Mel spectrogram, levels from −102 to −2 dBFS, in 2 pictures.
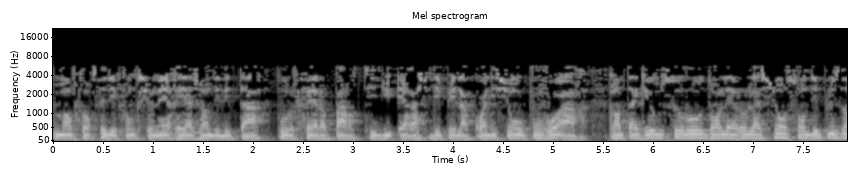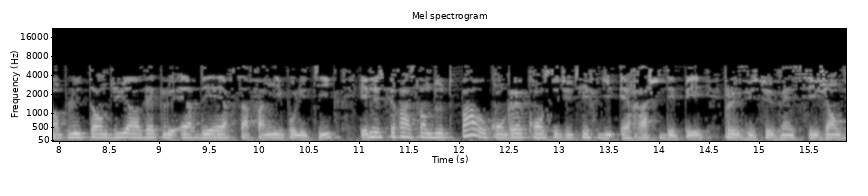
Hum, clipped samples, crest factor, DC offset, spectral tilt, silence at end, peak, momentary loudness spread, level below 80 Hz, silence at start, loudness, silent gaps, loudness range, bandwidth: none; under 0.1%; 14 dB; under 0.1%; -5 dB/octave; 0 s; -14 dBFS; 4 LU; -54 dBFS; 0 s; -30 LUFS; none; 2 LU; 6 kHz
